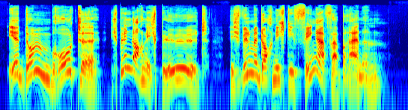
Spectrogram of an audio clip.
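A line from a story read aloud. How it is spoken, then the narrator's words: Called out. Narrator (German): rief die faule Marie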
